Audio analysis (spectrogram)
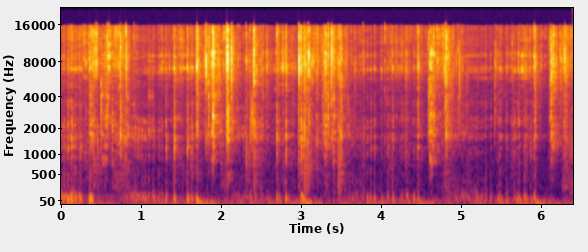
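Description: A solid oval pink bar of soap, held in the hand, is shaved and scraped with a black utility knife blade, curling flakes off the bar. The scraping makes a dense, uneven run of dry crackling and crinkling strokes with a heavy low-end rumble and short, bright scratchy bursts.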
